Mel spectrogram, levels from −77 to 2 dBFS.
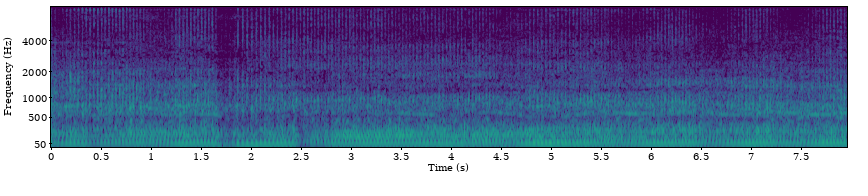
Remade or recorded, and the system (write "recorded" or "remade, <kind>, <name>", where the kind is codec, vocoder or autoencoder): recorded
